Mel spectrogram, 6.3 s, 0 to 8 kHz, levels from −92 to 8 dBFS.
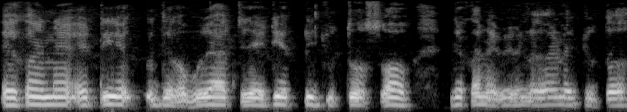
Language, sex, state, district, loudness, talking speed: Bengali, male, West Bengal, Malda, -14 LUFS, 145 wpm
